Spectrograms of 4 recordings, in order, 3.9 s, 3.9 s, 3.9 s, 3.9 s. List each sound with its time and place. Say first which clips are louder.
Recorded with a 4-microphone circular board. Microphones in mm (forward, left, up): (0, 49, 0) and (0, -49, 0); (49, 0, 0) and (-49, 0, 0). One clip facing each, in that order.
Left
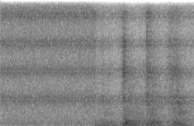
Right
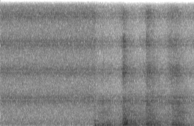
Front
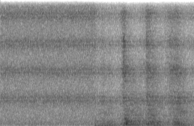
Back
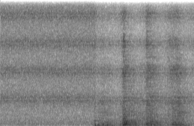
1.9 s running footsteps: right 6 dB, back 5 dB; 140° right, 9 m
